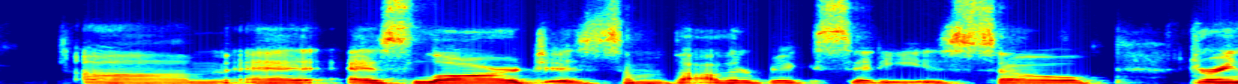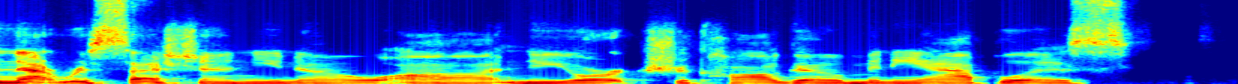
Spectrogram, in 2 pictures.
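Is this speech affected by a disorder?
No.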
